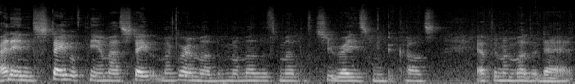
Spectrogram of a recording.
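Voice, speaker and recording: Amid noticeable background noise and audible room echo, a woman with a North Carolina accent speaks at a fairly low pitch and a fairly quick pace in a monotone, flat intonation. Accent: Southern US (North Carolina). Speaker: oral history interviewee. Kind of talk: interview.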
